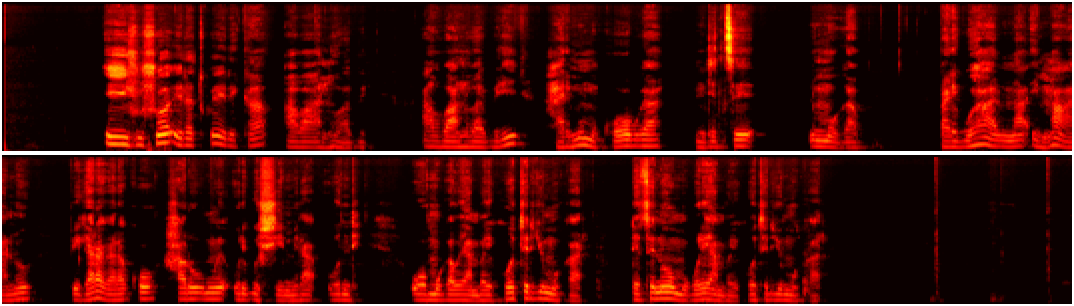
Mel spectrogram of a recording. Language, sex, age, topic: Kinyarwanda, male, 18-24, finance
